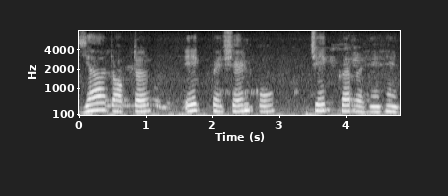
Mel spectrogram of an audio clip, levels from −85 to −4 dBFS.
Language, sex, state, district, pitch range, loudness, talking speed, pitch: Hindi, female, Madhya Pradesh, Bhopal, 185-210 Hz, -16 LUFS, 110 wpm, 195 Hz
